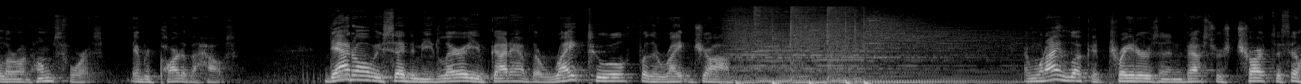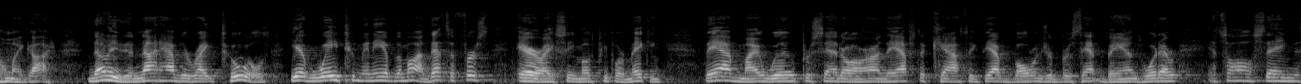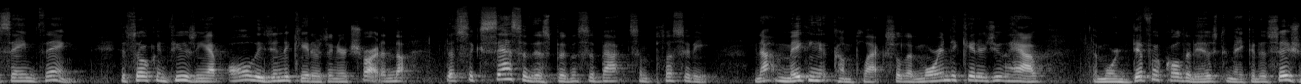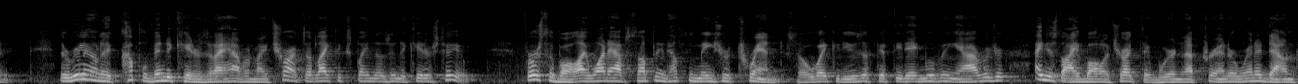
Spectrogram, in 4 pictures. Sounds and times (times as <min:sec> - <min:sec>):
Speech: 0:00.0 - 0:02.4, 0:03.2 - 0:07.4, 0:10.2 - 0:52.0.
